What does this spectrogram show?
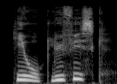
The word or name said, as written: hieroglyfisk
